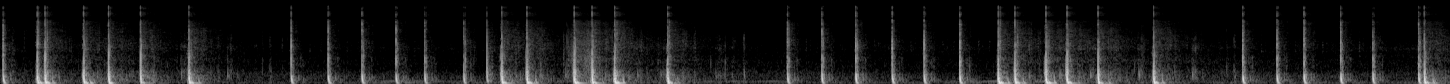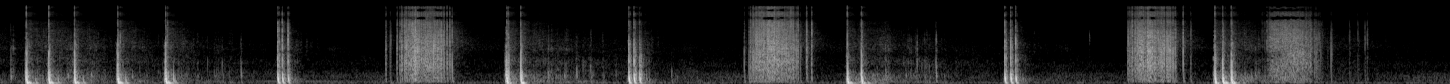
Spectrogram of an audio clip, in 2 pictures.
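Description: Multi-shot firework cake firing: a rapid volley of sharp launch bangs for the first half, then slower, longer rushing bursts about half a second each, several seconds apart.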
